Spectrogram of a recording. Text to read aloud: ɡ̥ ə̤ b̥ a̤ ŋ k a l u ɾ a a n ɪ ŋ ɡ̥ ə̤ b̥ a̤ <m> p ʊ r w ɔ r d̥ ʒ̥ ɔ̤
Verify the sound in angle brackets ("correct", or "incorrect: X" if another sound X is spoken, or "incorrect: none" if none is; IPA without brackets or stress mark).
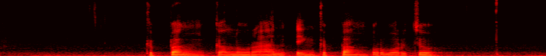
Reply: incorrect: ŋ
